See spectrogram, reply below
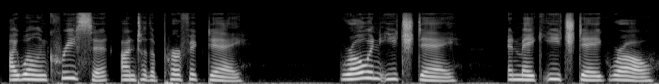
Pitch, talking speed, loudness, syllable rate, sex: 210 Hz, 155 wpm, -16 LUFS, 4.2 syllables/s, female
